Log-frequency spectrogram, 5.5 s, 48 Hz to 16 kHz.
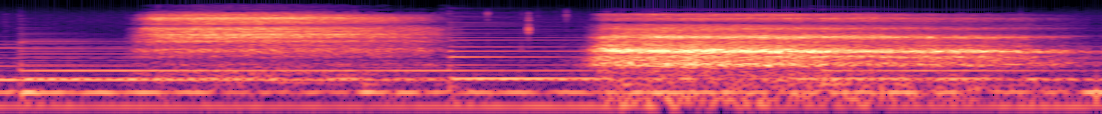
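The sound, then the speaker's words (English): Deep breathing in and out, heard as two long, airy breath sounds. The second is louder and fuller than the first, with a soft steady tone underneath. “take another 3 deep dragon breaths. Deep breath filling up your chest and belly, in and out.”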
